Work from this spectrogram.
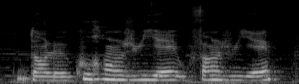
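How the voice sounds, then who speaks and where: A woman's fairly high-pitched voice with noticeable background noise. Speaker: vlogger. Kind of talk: casual vlog talk to camera. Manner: hesitant, many fillers.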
